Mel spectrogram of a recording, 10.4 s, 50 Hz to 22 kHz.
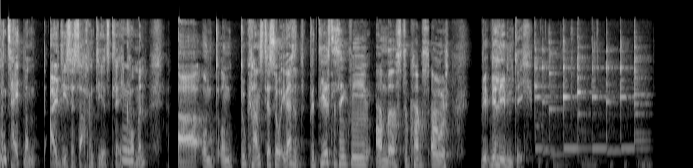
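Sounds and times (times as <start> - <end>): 
speech: 0.0 - 8.6
phone ringtone electronic melody for an incoming call: 8.0 - 9.9.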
